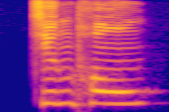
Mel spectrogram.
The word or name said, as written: 精通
